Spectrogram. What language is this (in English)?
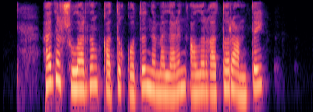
Bashkir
